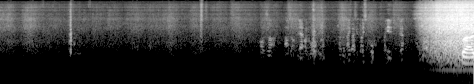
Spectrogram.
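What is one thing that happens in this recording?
Twigs and branches snap and rustle close by.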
